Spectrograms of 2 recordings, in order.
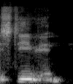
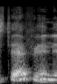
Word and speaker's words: Stephan: extra so um stepen I don't know why people call you Stephen but your name is Stephan right yeah it's Stephan I mean I don't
